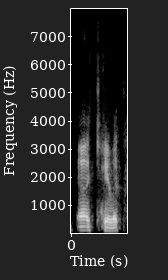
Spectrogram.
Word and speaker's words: Calyx: Calyx. Like helix.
